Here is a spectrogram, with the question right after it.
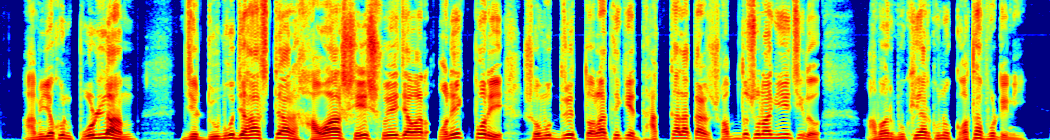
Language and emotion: Bengali, surprised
